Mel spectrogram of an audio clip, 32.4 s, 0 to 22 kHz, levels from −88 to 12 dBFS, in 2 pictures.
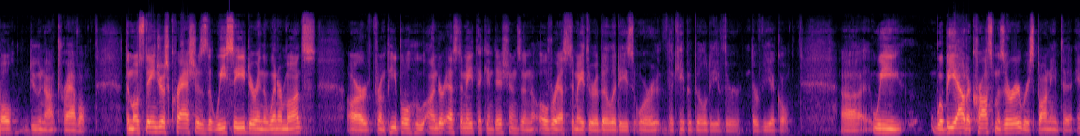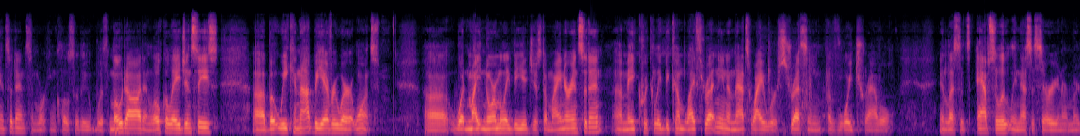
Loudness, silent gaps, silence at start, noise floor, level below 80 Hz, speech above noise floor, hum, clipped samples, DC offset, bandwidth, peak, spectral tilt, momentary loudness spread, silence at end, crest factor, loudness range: -20 LUFS; none; 0 s; -48 dBFS; -62 dBFS; 28 dB; none; under 0.1%; under 0.1%; 15 kHz; -4 dBFS; -4 dB/octave; 13 LU; 0 s; 16 dB; 6 LU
